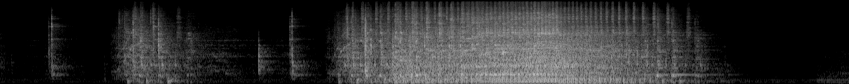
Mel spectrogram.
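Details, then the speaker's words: Neglected used Ridgid generator with rusted tank, clogged fuel filter, leaking fuel valve and messy carb, oil full: catches after a few cranks, steady even buzzing run then shutdown; engine sounds good, generator makes power. "the good news is the engine, it sounds good, and the generator is making power."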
